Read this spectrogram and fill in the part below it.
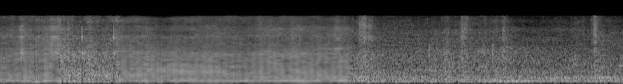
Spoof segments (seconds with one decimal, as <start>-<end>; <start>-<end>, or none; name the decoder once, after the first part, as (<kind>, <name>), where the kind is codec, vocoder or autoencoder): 0.0-0.6 (vocoder, Vocos); 1.2-3.5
